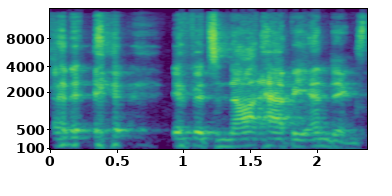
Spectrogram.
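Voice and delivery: ordinary talk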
